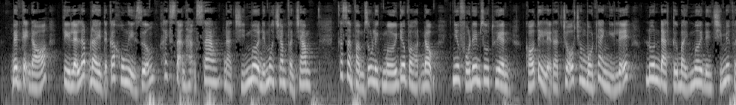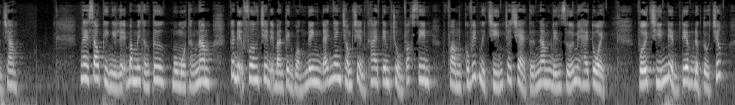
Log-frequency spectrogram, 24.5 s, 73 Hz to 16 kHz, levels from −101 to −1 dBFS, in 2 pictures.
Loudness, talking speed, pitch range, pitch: -27 LUFS, 235 wpm, 205-260 Hz, 230 Hz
